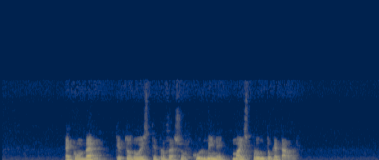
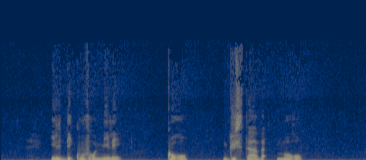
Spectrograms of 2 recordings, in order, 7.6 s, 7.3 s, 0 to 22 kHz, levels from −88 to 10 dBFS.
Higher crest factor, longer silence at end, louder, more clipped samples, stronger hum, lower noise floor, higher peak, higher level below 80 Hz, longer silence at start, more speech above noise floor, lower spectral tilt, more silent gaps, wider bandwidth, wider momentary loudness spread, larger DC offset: about the same, 20 dB vs 18 dB; first, 1.65 s vs 1.3 s; first, -25 LUFS vs -28 LUFS; neither; neither; first, -69 dBFS vs -60 dBFS; first, -6 dBFS vs -10 dBFS; second, -58 dBFS vs -44 dBFS; first, 1.3 s vs 0.6 s; first, 45 dB vs 33 dB; first, -9 dB/octave vs -6.5 dB/octave; neither; second, 9.8 kHz vs 16 kHz; first, 12 LU vs 8 LU; neither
